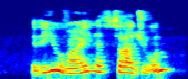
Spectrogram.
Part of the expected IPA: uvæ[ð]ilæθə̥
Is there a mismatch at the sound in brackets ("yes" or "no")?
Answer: yes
